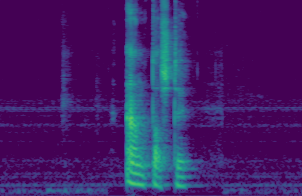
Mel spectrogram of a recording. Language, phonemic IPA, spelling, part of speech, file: Dutch, /ˈantɑstə/, aantastte, verb, Nl-aantastte.ogg
- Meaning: inflection of aantasten: 1. singular dependent-clause past indicative 2. singular dependent-clause past subjunctive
